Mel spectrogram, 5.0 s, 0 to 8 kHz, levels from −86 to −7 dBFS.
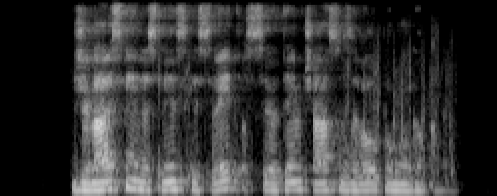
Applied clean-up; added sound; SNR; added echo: neural mask model DeepFilterNet 3.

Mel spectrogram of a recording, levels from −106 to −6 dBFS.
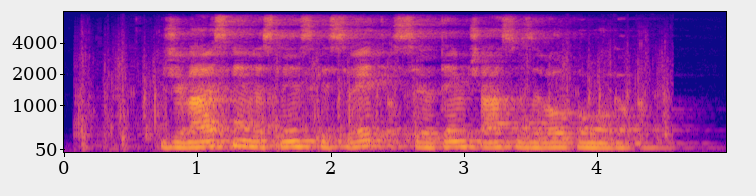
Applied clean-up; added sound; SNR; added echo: none; Water / Splash, splatter; 15 dB; reverberation time 1.2 s.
